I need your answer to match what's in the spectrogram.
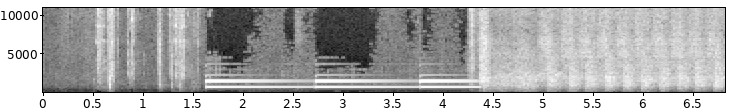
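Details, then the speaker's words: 1996 Ford Mustang, first start after winter storage; antifreeze had been found in the oil, which was changed. Keys jingle and the chime sounds, then the starter cranks evenly without firing to build oil pressure before starting. "see both pressure goes right up that means they got all got oil pressure in the pump"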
